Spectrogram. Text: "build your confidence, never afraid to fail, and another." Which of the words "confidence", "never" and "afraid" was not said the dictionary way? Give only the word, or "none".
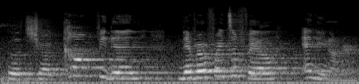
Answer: confidence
